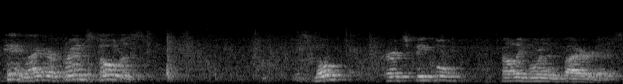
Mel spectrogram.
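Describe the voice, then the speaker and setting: A man's voice: high-pitched, very animated, unhurried. A man giving an informal, plain-spoken fire safety talk to children, with emphatic delivery. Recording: echoey hall, distant, faint noise.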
